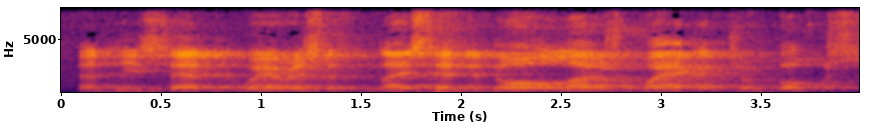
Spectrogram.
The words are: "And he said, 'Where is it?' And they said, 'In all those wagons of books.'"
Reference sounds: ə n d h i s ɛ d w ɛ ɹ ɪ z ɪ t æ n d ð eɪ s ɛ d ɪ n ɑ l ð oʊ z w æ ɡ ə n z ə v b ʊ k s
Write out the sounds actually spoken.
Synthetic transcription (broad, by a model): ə n i s ɛ d w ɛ ɹ ɪ z ɪ t n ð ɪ s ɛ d ɪ n ɑ l ð oʊ z w æ ɡ ə n z ə v b ʊ k s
